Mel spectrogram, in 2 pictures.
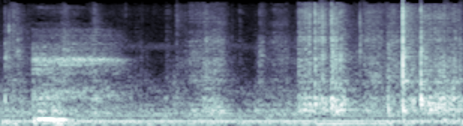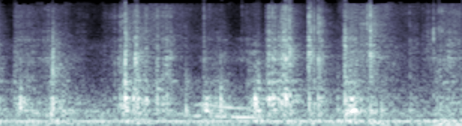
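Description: Scissors cutting through gift-wrapping paper: a run of short, irregular snips and paper rustles.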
